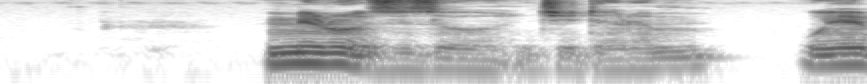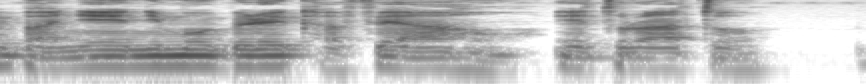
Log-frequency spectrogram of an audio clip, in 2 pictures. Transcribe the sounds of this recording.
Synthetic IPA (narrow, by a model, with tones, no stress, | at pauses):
m̩˦mi˦ɾo˨zi˨zo˨d͡ʒi˨de˨ɾe˨m̩˦ | we˦ba˨ɲe˦ni˦m˦o˦be˦ɾe˦kʰa˨fe˦a˦ɦʊ˨ɪ˦tʊ˨ɾa˦tʊ˦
